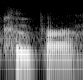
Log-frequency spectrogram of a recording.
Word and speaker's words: Cowper: It's actually spelt C-O-W-P-E-R, but it's pronounced Cooper, because that's the way English do things.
